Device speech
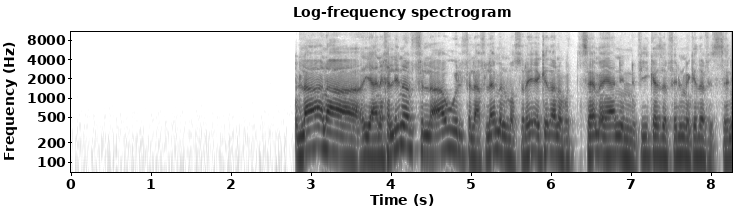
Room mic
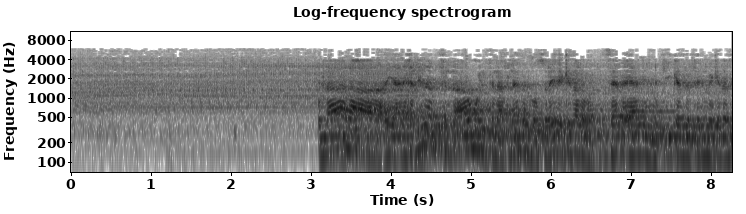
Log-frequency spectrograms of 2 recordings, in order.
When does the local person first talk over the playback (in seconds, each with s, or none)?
none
